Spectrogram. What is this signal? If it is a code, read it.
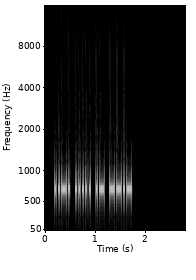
Morse code, heard as a keyed tone, about 34 wpm, 700 Hz. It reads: F5AQ
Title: DXCC-100 Call Signs - 4 Characters - 35wpm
